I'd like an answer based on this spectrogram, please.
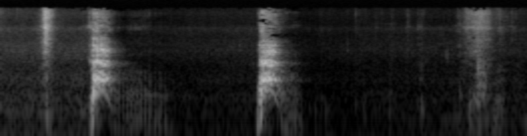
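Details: Elderly mixed-breed dog, thirteen years old and living with its brother, answering its owner's repeated question about wanting food with sharp barks; two loud barks about a second and a half apart, then a softer one, with quiet gaps between.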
